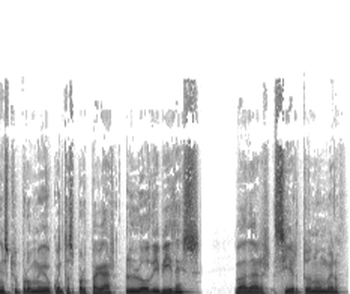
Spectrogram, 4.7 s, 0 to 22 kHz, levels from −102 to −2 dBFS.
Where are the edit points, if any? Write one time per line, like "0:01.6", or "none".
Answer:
0:03.1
